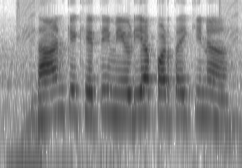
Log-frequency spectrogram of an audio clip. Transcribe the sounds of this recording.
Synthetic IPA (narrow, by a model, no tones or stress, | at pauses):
d̪ʱaːnkekʰeːt̪imewɽijapəɽt̪aikina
